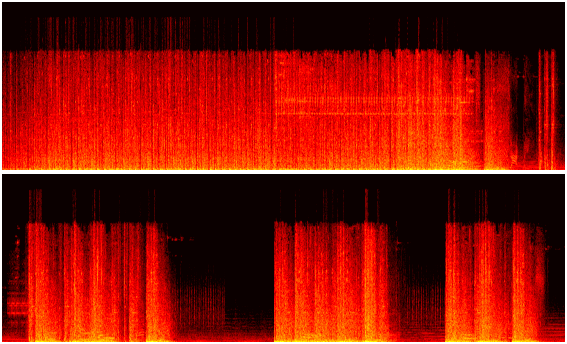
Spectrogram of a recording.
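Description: Sustained automatic gunfire from RoboCop's weapon in the RoboCop: Rogue City video game, a dense continuous burst for about ten seconds followed by several shorter loud bursts separated by brief quiet gaps.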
